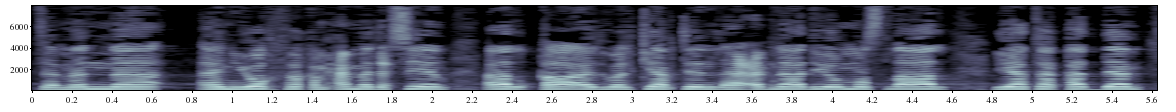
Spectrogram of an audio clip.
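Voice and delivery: ordinary talk, nothing marked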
